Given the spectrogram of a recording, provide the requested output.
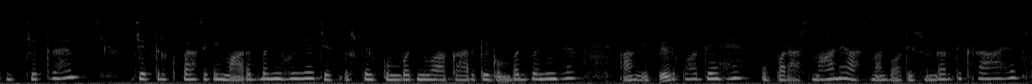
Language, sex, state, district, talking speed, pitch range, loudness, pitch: Hindi, female, Jharkhand, Jamtara, 205 wpm, 220-260 Hz, -42 LUFS, 235 Hz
